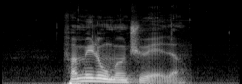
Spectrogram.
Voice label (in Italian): "lume", crespinese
